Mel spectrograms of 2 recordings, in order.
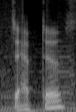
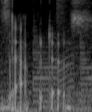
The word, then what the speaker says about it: Zapdos: zappados what's happened zap zapdos i know a lot of people pronounce that zappados anyway boom i think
